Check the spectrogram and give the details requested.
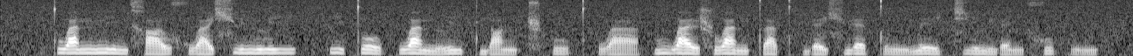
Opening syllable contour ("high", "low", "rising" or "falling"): high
